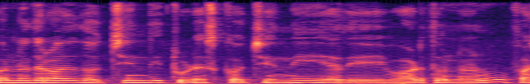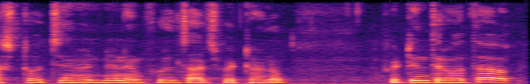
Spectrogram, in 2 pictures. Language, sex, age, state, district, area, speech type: Telugu, male, 18-30, Andhra Pradesh, Chittoor, urban, spontaneous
